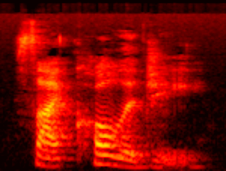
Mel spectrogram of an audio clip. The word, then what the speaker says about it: psychology: Well, we don't pronounce P if it comes at the beginning of a word before an S. For example, pseudoscience, psychiatrist, psychic, psychology.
